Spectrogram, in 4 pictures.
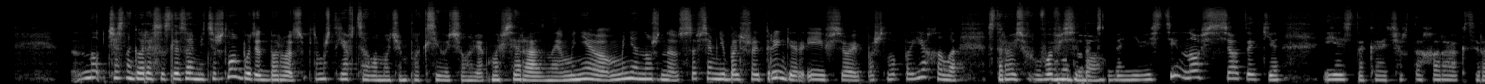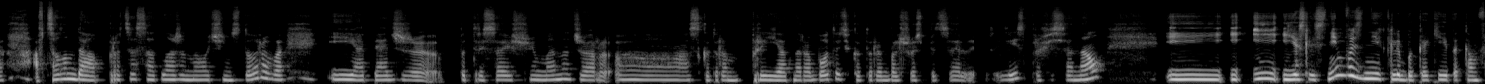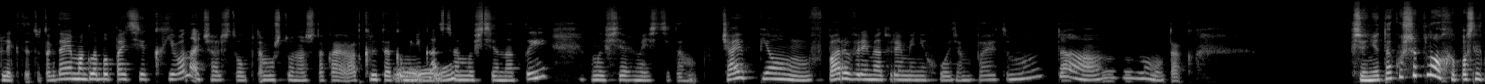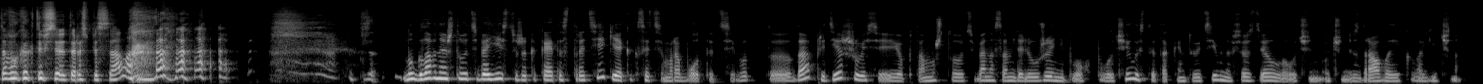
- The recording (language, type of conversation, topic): Russian, advice, Как вы отреагировали, когда ваш наставник резко раскритиковал вашу работу?
- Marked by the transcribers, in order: laugh; other background noise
